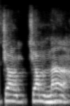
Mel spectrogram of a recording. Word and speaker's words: Maher: But that was John Marr, spelled Maher, and Johnny Marr out of the Smiths. His name is spelt the same way, Mm. Maher. But so people in the early days didn't get him confused with John Marr out of Buzzcocks. He changed it to a phonetic spelling, Marr, because a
